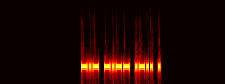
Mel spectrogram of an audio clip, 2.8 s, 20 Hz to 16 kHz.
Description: Morse code, heard as a keyed tone, about 48 wpm, 700 Hz. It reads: KYLE
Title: USA Common Names - 50wpm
